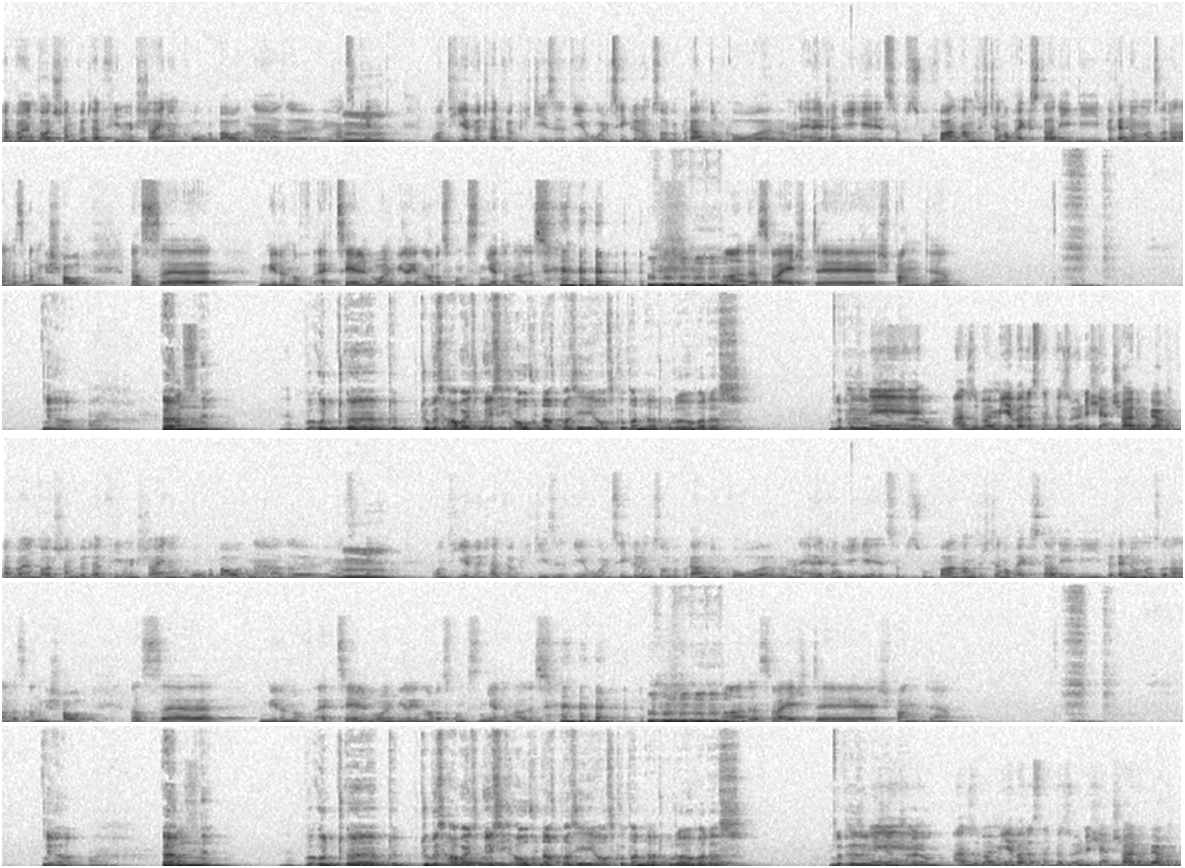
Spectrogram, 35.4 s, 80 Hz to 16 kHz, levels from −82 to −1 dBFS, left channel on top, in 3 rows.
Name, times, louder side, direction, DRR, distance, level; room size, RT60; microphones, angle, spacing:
voice 1, 0.0-3.9 4.3-14.0 14.4-21.3 22.5-22.8 24.5-24.8 25.3-25.5 26.4-26.6 32.0-35.4, left 3 dB, 55° left, 1.2 m, -31 dB
voice 2, 3.4-3.9 18.3-19.2 22.4-22.6 24.0-24.8 25.2-25.8 26.6-31.0 31.9-33.0, equal, 5° left, 0.7 m, -23 dB
14.0 x 12.0 x 8.5 m
head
